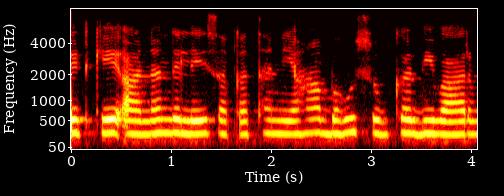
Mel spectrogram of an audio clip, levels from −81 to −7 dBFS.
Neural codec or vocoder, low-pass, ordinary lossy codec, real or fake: none; 7.2 kHz; Opus, 24 kbps; real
